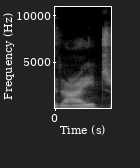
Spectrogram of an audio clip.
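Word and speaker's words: write: इसको र करके प्रोनाउंस करेंगे। डब्ल्यू साइलेंट है जैसे राइट रॉन्ग रैप ईजी है ऑलरेडी बता गया बता दिया गया है राइट wrong rap डब्ल्यू आर में डब्ल्यू साइलेंट रहता है के एन में के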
